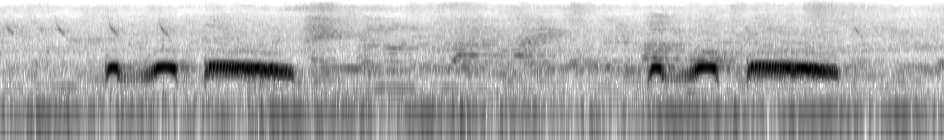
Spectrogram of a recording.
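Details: Dove call played as a lure for trapping: two short, clipped coos then a longer, drawn-out mellow coo, the whole phrase given twice about three seconds apart over a low steady hum.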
